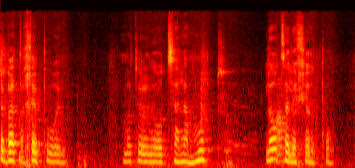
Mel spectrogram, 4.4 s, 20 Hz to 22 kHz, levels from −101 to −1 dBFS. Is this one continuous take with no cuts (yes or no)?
yes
